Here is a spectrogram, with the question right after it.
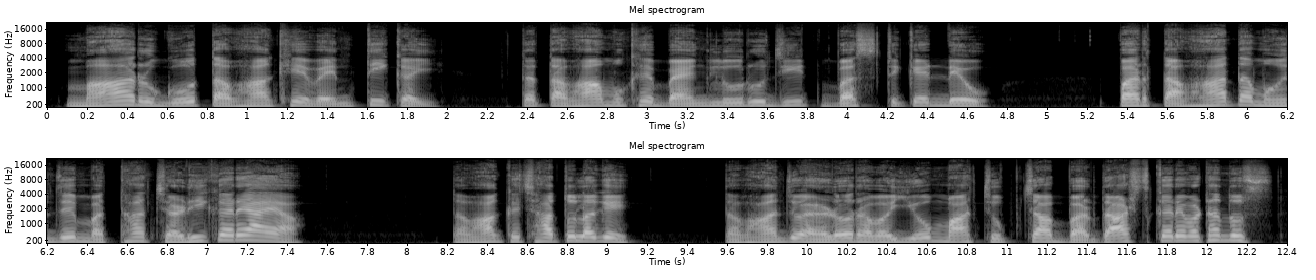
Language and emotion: Sindhi, angry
